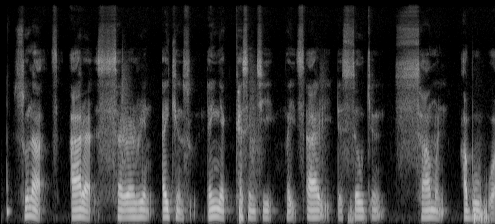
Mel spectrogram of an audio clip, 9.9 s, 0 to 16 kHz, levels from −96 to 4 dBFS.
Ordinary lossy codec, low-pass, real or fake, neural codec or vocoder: none; 14.4 kHz; real; none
